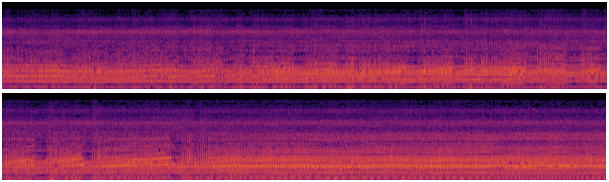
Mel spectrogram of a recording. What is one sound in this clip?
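A second chainsaw revs and whines close by.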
